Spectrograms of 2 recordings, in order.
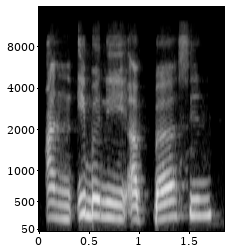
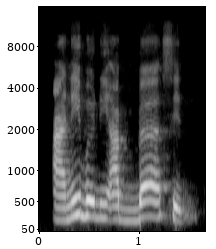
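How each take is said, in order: First: The words are separated, with the hamza pronounced. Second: The words are linked, skipping the hamza. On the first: The speaker calls it wrong. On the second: The speaker calls it right. "Kita ingin baca dengan wasol"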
